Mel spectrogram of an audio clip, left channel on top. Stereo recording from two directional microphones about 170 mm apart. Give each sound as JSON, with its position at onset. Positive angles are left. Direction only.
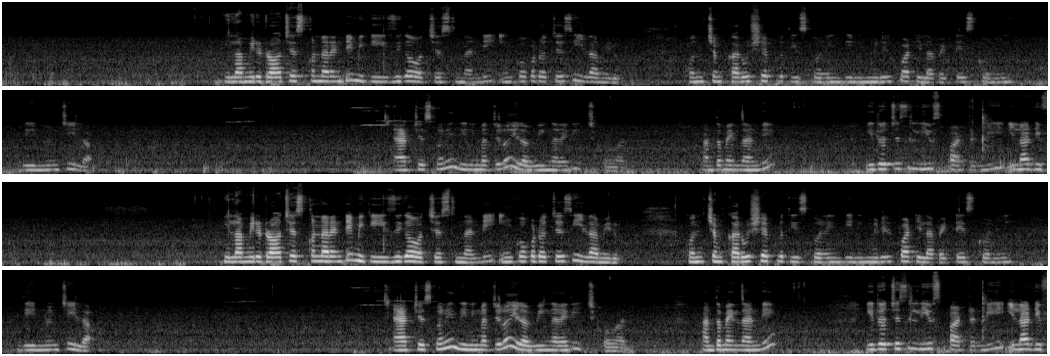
{"t": 2.2, "sound": "a woman's voice", "side_deg": -35}
{"t": 14.3, "sound": "a woman's voice", "side_deg": -25}
{"t": 17.4, "sound": "a woman's voice", "side_deg": -35}
{"t": 19.1, "sound": "a woman's voice", "side_deg": -55}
